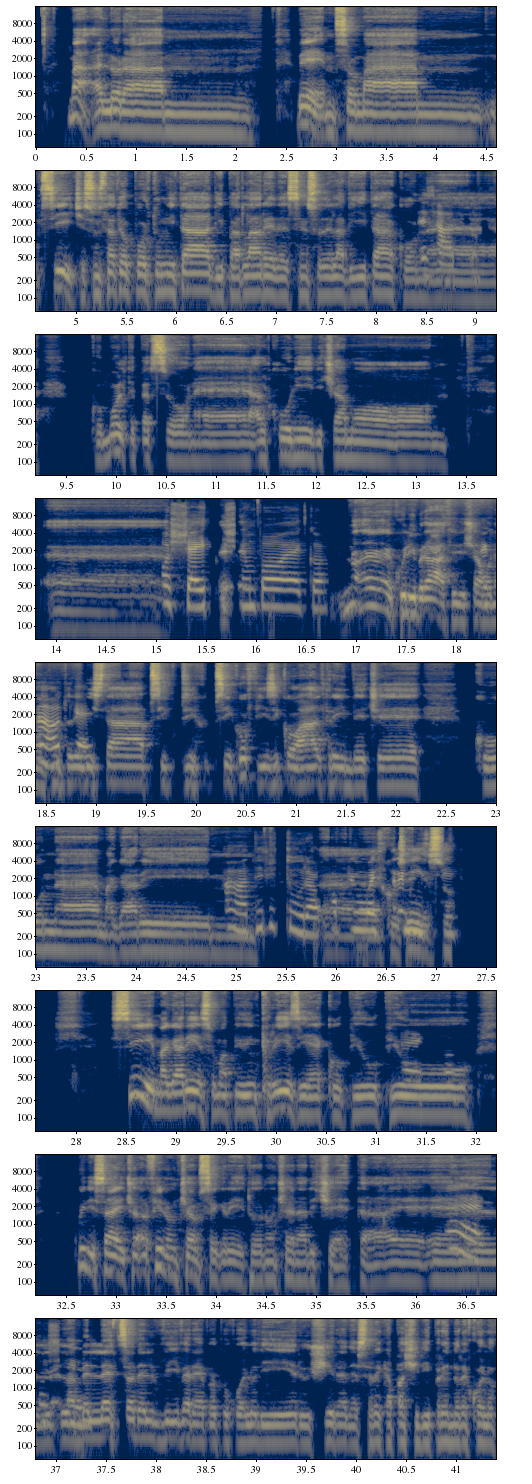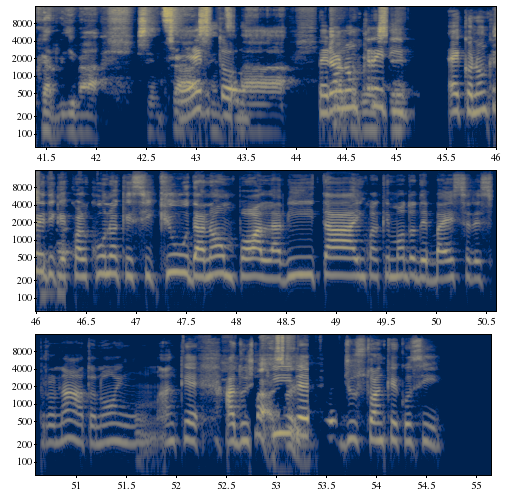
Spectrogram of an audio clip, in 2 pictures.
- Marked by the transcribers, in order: drawn out: "diciamo, ehm"; other background noise; "cioè" said as "ceh"; "proprio" said as "propo"
- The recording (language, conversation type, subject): Italian, podcast, Che cosa ti fa sentire che la tua vita conta?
